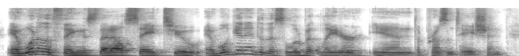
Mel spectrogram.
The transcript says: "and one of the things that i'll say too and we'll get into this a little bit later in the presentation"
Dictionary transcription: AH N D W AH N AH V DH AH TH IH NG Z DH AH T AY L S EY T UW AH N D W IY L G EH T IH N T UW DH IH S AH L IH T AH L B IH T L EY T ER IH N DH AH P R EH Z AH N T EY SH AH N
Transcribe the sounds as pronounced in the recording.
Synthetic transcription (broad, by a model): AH N W AH N AH V DH AH TH IH NG Z DH AH T AY L S EY T UW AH N W IY L G EH T IH N T UW DH IH S AH L IH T L B IH T L EY T ER IH N DH AH P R EH Z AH N T EY SH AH N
